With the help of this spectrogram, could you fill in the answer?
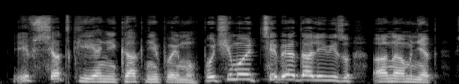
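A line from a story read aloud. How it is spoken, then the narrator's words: Continual whining. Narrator (Russian): все скулил Эйхман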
